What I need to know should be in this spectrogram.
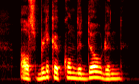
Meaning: if looks could kill
- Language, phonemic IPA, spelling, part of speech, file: Dutch, /ɑls ˈblɪ.kə(n)ˌkɔn.də(n)ˈdoː.də(n)/, als blikken konden doden, phrase, Nl-als blikken konden doden.ogg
